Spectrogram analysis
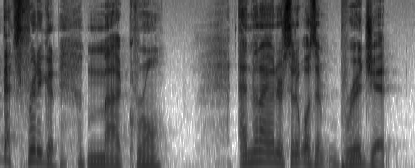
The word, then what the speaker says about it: Macron: Because I called her initially Bridget McCran, and I felt like that didn't sound right. But then I nailed Macron. I feel like that's pretty good. Macron.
